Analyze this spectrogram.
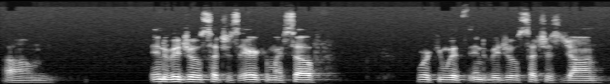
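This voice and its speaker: A man on a panel stage making measured, reflective remarks. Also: fairly low pitch, steady tone, dark tone. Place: stage at a library event.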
